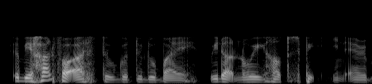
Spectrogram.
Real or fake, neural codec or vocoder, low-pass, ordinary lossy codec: real; none; 3.6 kHz; none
